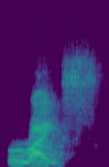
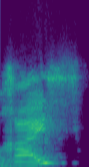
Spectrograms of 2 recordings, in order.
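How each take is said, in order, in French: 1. Le R se dit comme un R anglais. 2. Le R se dit comme un R français. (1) "Donc, ce sera" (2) "on ne va pas dire"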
